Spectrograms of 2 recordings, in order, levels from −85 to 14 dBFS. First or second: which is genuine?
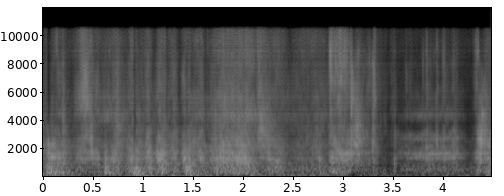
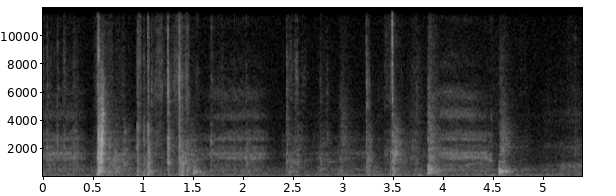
second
